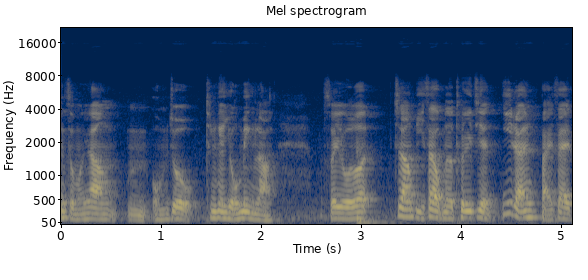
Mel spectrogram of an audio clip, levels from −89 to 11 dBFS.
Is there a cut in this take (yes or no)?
no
